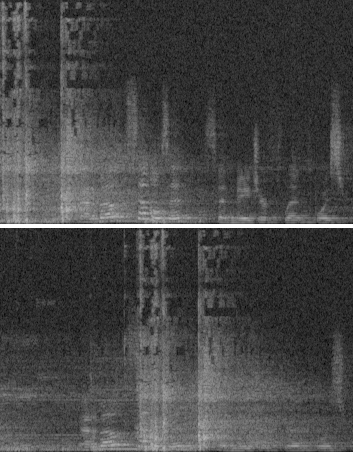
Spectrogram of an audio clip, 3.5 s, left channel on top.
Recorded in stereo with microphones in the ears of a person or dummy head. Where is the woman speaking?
45° left (ahead or behind), 4.5 m; by 3.4 s 55° left (ahead or behind), 3 m.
